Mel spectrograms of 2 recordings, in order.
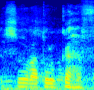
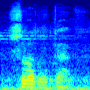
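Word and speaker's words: سورة الكهف: Kalau di Indonesia sebutnya Al-Kahfi. Kalau orang Arab sendiri nyebutnya Suratul Kahf gitu bacanya. Suratul Kahf.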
